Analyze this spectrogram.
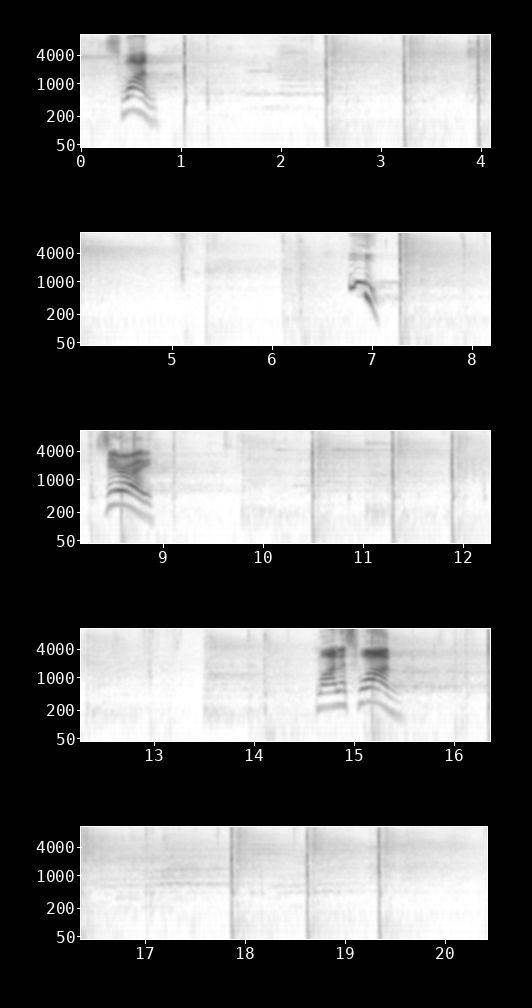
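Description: A ball bounces on a wooden floor in a large echoing hall.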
